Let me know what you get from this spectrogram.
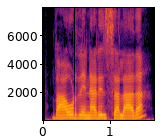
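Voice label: Spanish, female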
